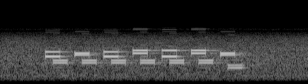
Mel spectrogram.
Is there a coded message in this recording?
Yes: multi-frequency trunk signalling (R2, with the far end's replies) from 0.5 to 2.4 s, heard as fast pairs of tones, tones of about 150 ms, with phone line noise and room echo. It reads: 4349793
